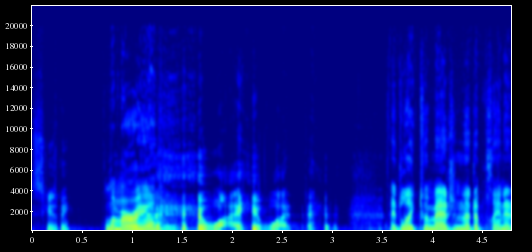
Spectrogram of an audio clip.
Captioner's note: laughing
